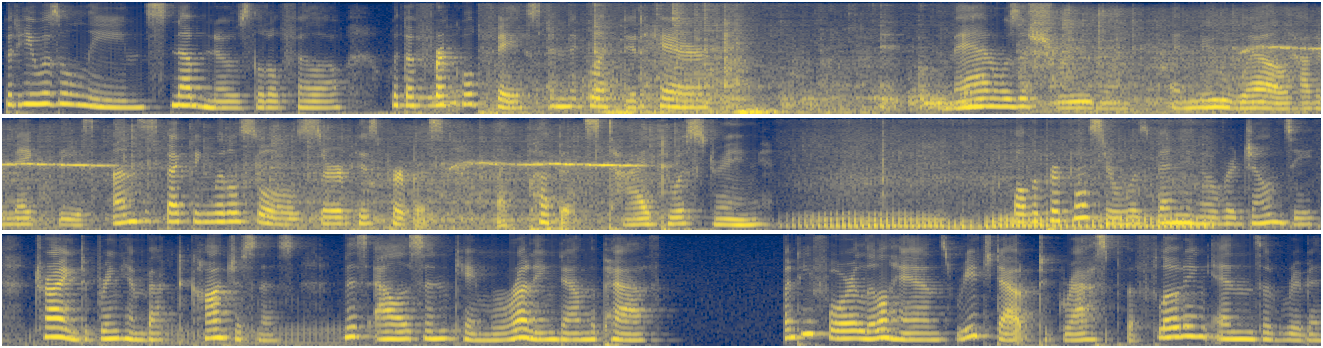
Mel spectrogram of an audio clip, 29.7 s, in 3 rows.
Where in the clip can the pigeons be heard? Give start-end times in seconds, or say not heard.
3.0-15.1.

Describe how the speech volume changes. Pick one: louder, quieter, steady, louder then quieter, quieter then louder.
steady.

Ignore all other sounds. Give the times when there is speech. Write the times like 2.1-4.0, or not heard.
0.0-5.4, 7.0-15.6, 17.4-24.6, 25.6-29.6.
